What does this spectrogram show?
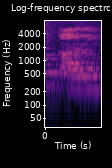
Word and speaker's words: chiral: चलो जो चायरल कह भी दो, चिरल तो जमे नहीं कहना. मतलब ये ना हो भी टेस्ट वाले दिन तो चिरल कार्बन मतलब प्रोनाउंसिएशन शुड बी करेक्ट, ठीक है. So this is called कायरल carbon, ठीक है.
